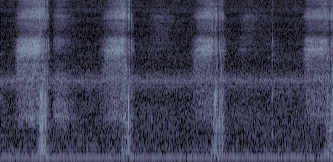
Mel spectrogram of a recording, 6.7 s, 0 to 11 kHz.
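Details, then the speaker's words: Bulldog sleeping, exhausted after playing with her pug friend: harsh, snorting rattle on each breath, about 20 breaths a minute, against a steady low room hum; snoring. "that was y'all's Bulldog snore break for the day."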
